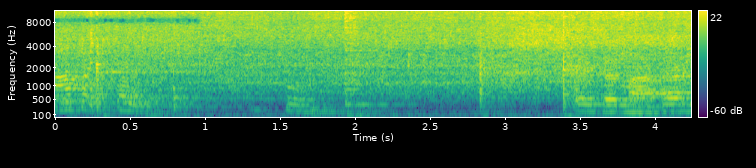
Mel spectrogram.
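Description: Mutton pieces dropped into hot oil in a curry pan, loud crackling sizzle with stirring scrapes and clinks running throughout, no voices.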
